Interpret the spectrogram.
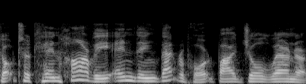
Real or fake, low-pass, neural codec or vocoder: real; 7.2 kHz; none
